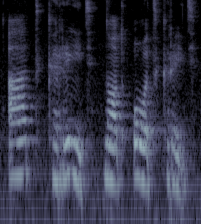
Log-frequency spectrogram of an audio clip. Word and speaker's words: открыть: where is the stress the stress is on right it is on the last syllable at creed that's why we say at greed that's not a very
